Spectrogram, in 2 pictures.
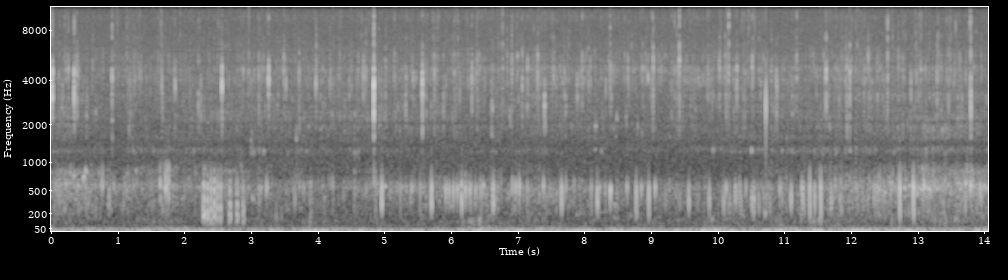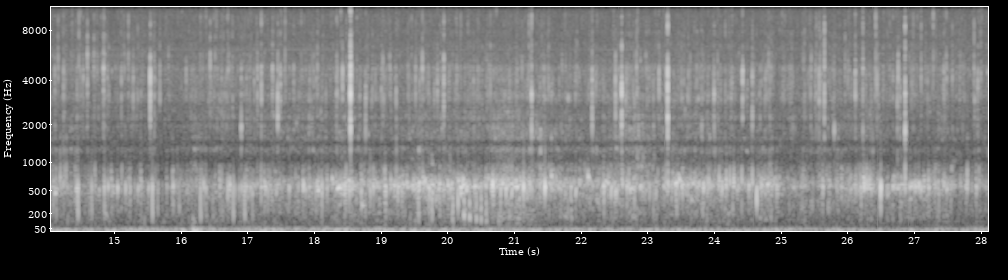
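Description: Muffled underwater water noise heard by a submerged camera: a steady sloshing, bubbling wash with many faint scattered clicks, swelling a little in the second half.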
